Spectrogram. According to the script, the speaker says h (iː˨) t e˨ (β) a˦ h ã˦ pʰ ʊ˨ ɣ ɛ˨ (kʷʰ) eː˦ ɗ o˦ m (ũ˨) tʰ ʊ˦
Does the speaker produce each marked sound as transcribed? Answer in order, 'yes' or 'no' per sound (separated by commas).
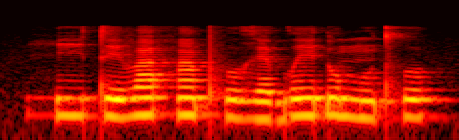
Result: yes, yes, no, yes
